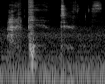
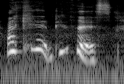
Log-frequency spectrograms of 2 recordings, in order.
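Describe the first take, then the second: First: Hushed, helpless protest; overwhelmed whisper. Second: Very high, loud cry; high-pitched, loud, helpless protest; overwhelmed wail. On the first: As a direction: voice gone to a whisper. Same words, voice drops away. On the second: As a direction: wail it out, at breaking point. Same words, voice leaps up. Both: Real, not acted.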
